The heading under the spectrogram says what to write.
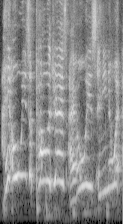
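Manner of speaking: high, fast, fed-up outburst; indignant rant. Acted. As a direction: spill the grievance all at once. Roommate ranting in acted spat.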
